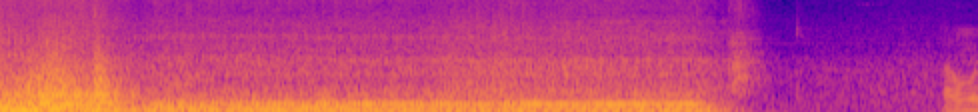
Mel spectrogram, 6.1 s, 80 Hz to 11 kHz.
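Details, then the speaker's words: Yamaha R1 after a new starter motor was fitted; it previously would not crank, or would not start once hot. Strong, even cranking for about four seconds with no clicking or dragging. Normal starter cranking. "uh swapped it in the bike cranks beautifully now"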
